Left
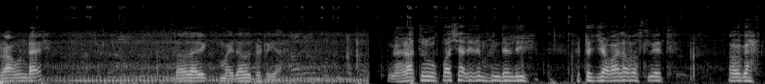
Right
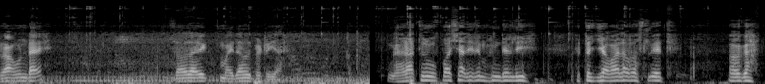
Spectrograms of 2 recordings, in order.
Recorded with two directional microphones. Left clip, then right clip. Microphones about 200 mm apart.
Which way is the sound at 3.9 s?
10° left (ahead or behind).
